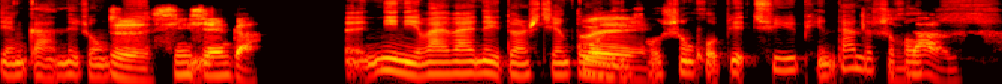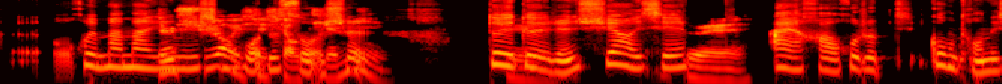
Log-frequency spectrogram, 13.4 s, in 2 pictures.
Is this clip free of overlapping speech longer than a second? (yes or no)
no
